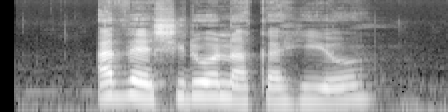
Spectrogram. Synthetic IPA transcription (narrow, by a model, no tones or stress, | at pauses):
aðɛʃiɾwɔnakaɦio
